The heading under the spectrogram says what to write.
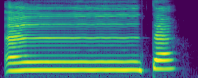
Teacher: le son doit sortir de deux endroits et de la bouche et du nez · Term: dissimulation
